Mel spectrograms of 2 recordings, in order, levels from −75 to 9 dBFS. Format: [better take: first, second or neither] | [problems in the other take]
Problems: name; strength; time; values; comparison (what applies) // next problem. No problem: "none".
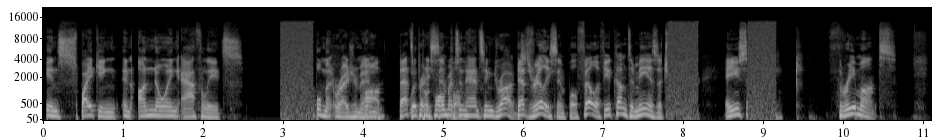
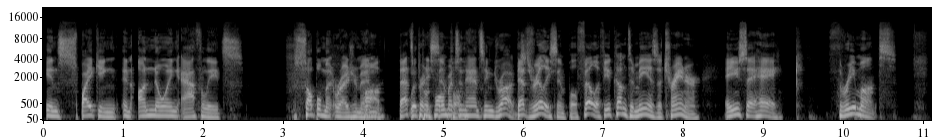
second | audio cutting out; filled with static; at 3 s, at 8 s and at 9 s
